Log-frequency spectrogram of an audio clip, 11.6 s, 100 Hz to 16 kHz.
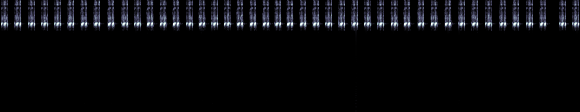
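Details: Cricket chirping at night, live field recording on a Sony PCM D100 with no loops; a long run of sharp, high chirps at an even pace of about four a second, briefly pausing near the end.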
